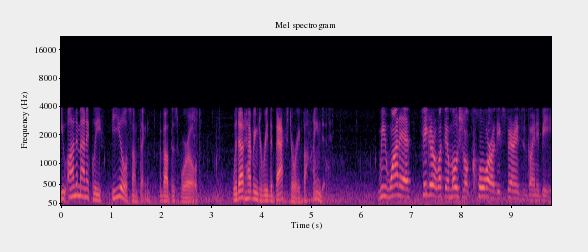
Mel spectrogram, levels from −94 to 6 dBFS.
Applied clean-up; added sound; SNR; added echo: none; Vehicle; 15 dB; none.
